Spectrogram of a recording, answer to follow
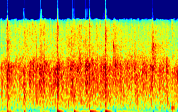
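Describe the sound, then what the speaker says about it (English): A crowd at a fisheries board meeting claps steadily, a dense, even round of applause that holds for a few seconds without pausing, with no voices over it. "a round of applause for Bob Ballou."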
